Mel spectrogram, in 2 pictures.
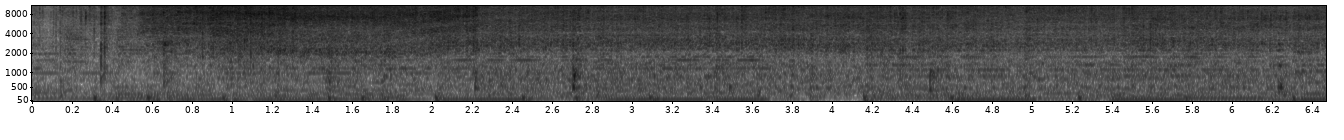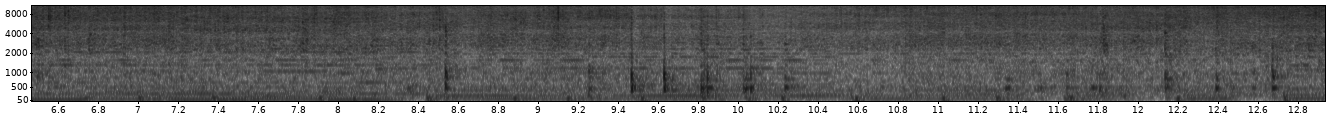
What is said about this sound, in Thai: ขั่วให้มันข้าวแห้งเลยนะ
